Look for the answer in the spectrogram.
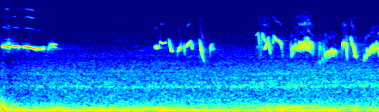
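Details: Robin song from Hope Park in Keswick, Cumbria: a thin sustained whistle, a pause, then quick high warbling notes rising and falling in a rapid cluster, with a faint low hum behind.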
